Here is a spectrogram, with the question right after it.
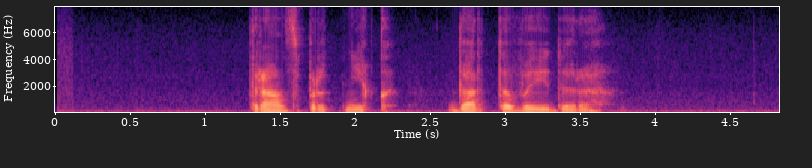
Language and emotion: Russian, neutral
